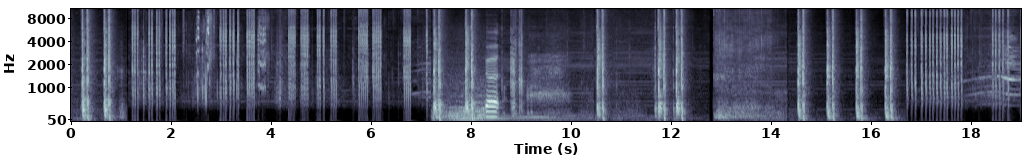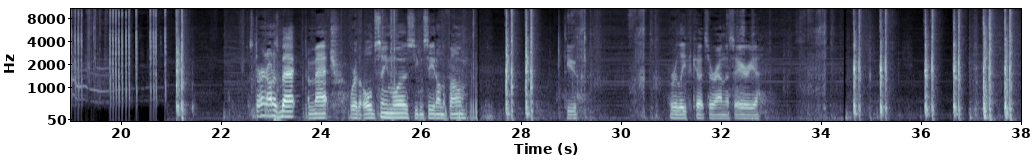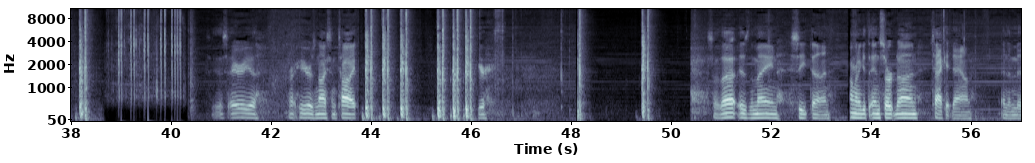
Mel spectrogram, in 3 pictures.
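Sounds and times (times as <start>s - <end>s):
staple gun firing: 7.2s - 8.2s, 43.9s - 46.1s, 49.4s - 49.7s.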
